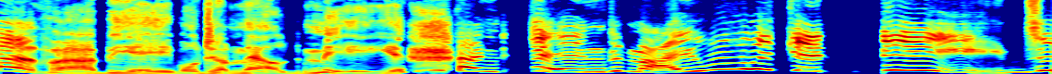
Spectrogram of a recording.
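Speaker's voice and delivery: high, slow dying witch voice ending in a cry; melting witch. A narrator's reading. Wicked witch melting away before Dorothy, high and wailing.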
